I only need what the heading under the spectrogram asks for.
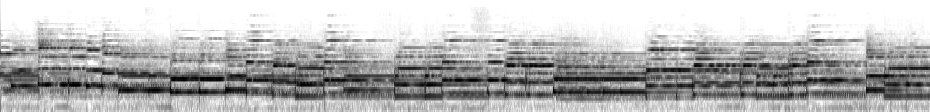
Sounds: Music

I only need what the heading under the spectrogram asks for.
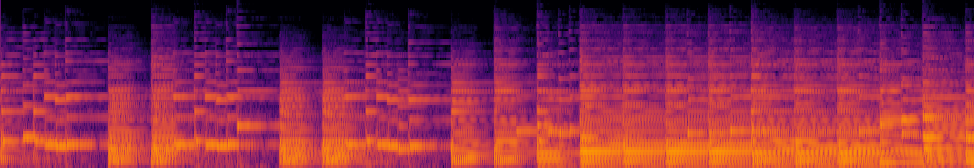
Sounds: Musical instrument, Music, Pizzicato

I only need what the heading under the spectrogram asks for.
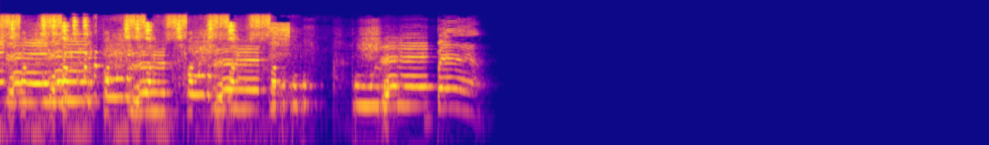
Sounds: Music

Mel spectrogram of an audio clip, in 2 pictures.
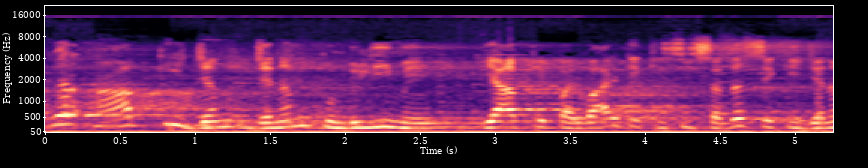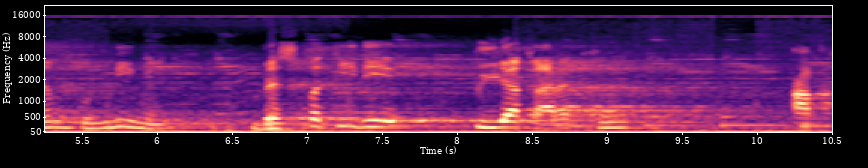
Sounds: Speech, Music

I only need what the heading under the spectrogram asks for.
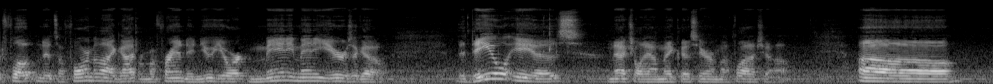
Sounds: Speech

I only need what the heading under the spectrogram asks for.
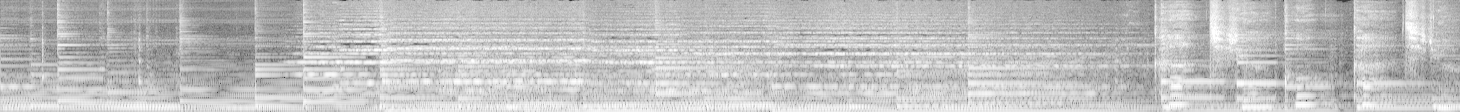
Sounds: Music, Tender music

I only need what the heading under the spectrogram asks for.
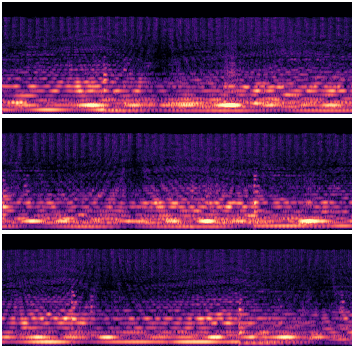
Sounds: Music

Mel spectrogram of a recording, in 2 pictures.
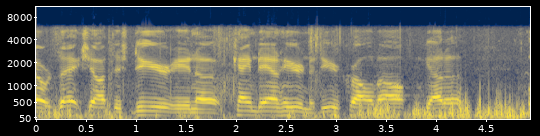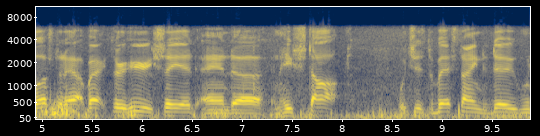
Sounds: Speech

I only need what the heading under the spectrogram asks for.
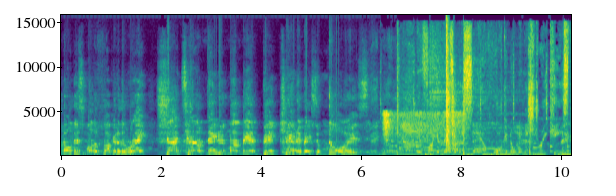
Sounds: Music, Speech

